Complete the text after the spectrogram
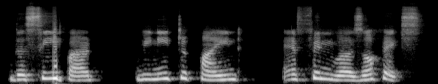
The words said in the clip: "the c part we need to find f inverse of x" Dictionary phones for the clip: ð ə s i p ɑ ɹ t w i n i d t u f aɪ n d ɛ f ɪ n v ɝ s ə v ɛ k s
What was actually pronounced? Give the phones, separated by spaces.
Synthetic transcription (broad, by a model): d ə s i p ɑ ɹ t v i n i d t u f aɪ n d ɛ f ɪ n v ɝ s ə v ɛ k s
